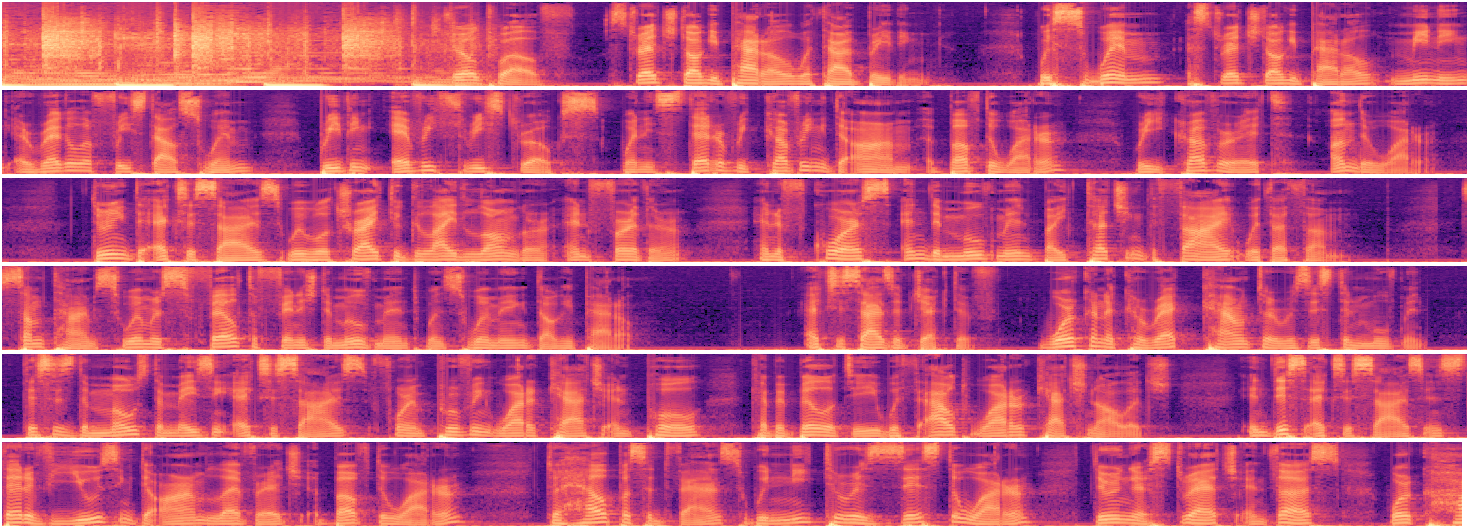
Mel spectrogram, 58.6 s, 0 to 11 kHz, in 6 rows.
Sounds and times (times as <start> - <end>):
Speech: 2.9 - 19.4, 20.1 - 28.6, 29.3 - 33.6, 34.6 - 58.5.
